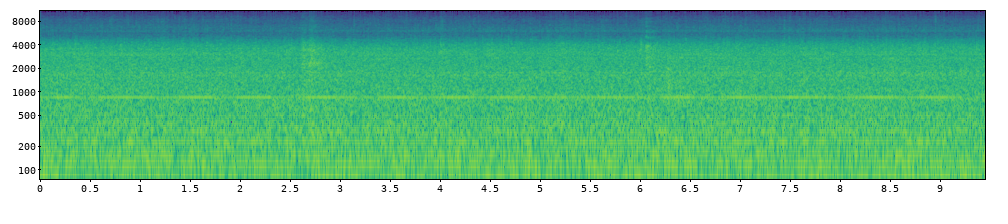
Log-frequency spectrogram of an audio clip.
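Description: Chicken in sauce simmering in a frying pan on the stove: a steady bubbling hiss, with a faint thin steady tone above it.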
